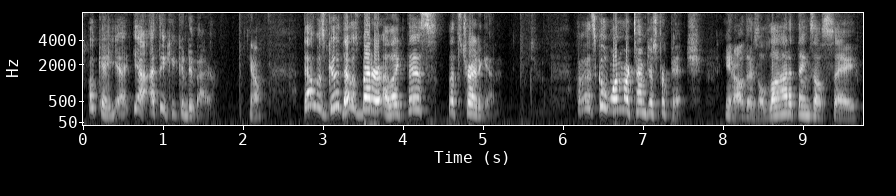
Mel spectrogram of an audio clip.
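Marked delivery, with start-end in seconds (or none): 0.1-1.6 encouraging coach. Retold or imitated. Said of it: "when we're doing takes". 2.7-7.7 high, louder upbeat studio patter; encouraging coach. Retold or imitated. Teacher coaxing students through another take, high upbeat encouragement. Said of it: "when we're doing takes".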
